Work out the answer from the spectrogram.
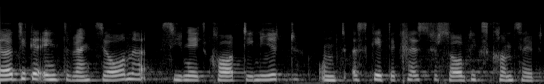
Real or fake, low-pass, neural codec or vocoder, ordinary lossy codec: fake; 7.2 kHz; codec, 16 kHz, 2 kbps, X-Codec, HuBERT features, trained on general audio; none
